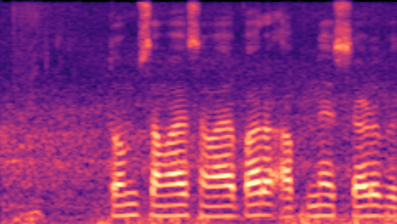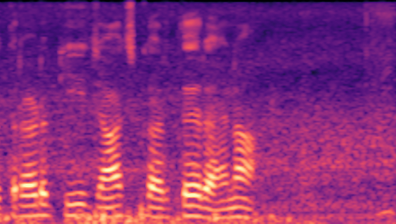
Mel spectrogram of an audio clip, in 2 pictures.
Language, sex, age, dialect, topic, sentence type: Hindi, male, 25-30, Kanauji Braj Bhasha, banking, statement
